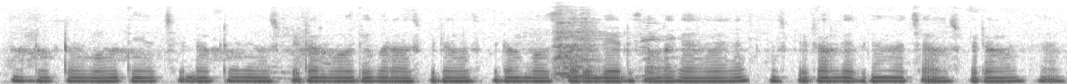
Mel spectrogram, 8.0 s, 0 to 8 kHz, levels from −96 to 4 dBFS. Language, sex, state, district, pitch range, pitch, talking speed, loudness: Hindi, male, Bihar, Purnia, 115-125 Hz, 120 Hz, 200 wpm, -38 LUFS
